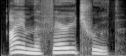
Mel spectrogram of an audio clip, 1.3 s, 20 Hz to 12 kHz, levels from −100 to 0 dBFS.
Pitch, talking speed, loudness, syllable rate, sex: 235 Hz, 235 wpm, -18 LUFS, 6.4 syllables/s, female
